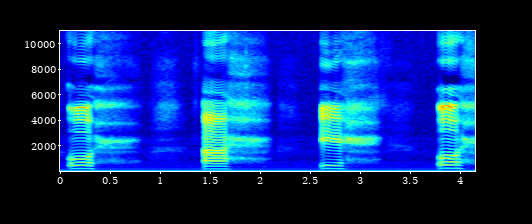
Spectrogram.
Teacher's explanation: ہا جو ہے میڈل تھروٹ سے پروناؤنس ہوگا، باریک والا ہا ہے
